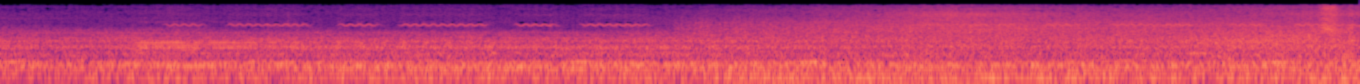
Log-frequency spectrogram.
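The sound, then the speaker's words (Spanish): Busy street ambience during the Christmas season: a steady, loud rumble of passing traffic, with a rapid run of high electronic beeps in the first few seconds and fainter beeping later. “Suena bien la calle y estoy muy, muy a gusto de volver a la calle a saber cómo está el ambiente navideño.”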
